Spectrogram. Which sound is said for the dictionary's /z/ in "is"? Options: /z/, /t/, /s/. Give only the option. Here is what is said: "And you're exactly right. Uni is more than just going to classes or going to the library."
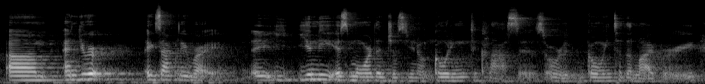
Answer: /z/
